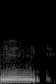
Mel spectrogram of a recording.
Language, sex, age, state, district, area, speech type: Odia, male, 30-45, Odisha, Nuapada, urban, conversation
